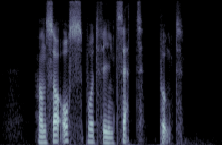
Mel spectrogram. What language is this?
Swedish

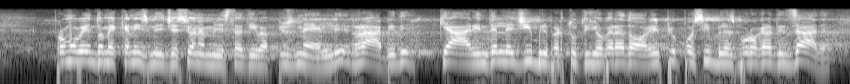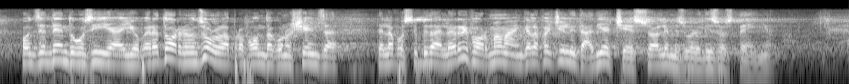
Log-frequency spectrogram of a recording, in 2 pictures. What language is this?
Italian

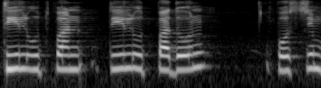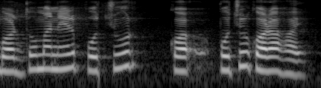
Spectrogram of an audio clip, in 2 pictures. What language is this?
Bangla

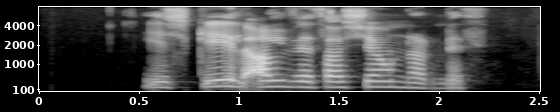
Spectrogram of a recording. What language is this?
Icelandic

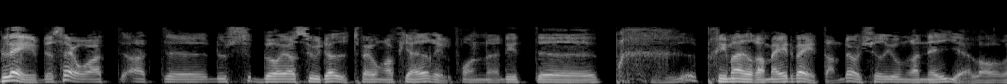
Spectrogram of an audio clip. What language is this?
Swedish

